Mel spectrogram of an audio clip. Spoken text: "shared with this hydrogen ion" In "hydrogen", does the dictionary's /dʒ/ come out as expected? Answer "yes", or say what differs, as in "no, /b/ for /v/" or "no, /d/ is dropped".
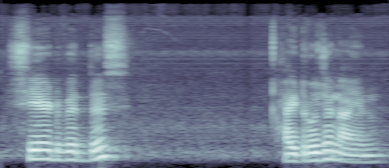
yes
